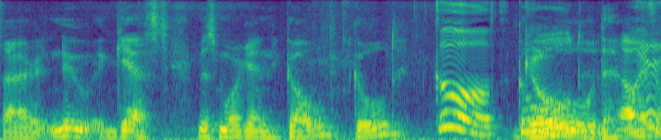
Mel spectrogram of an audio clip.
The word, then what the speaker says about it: Gould: And tonight you'll notice our new guest, Miss Morgan Gould. Gould. Gould? I always Yes. want to mess Gould. up Gould. It's not gold. There's a U in there.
